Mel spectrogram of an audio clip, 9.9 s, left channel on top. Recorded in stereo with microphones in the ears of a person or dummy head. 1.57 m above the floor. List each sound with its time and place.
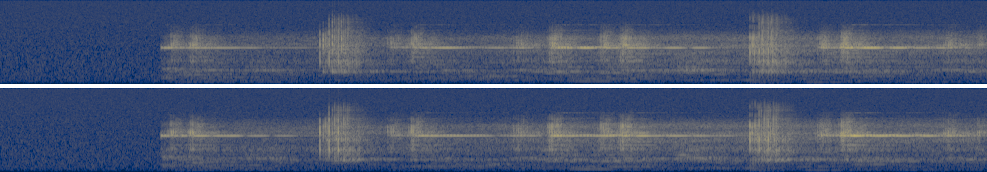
1.6 s a bicycle bell: 25° right (ahead or behind), 8.5 m; by 9.8 s 20° right (ahead or behind), 15 m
